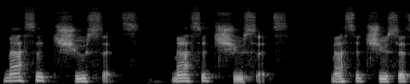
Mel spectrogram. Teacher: you're going to stress the chew that's the syllable distress massachusetts after that we have switzerland switzerland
